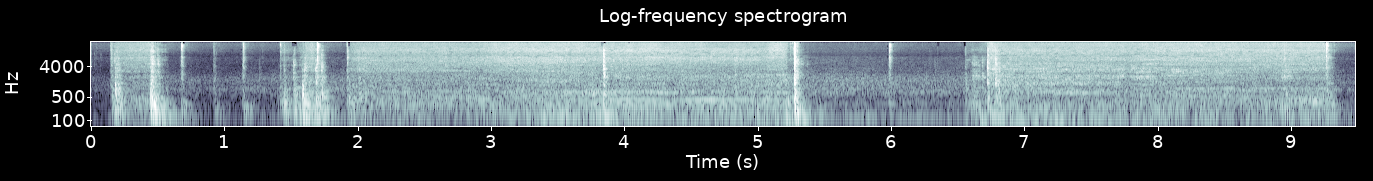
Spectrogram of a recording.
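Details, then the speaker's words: Window regulator repaired with the guide glued back with Gorilla Glue, some grease removed from the runners: the motor whirs up and down with sharp clacks partway through travel as the regulator cam slips out of its guide again. "that noise you heard is probably ah yeah it's come out again let's have a look uh yes it seems that the cam is still slipping from the guide that is really frustrating"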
